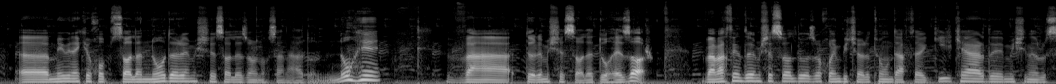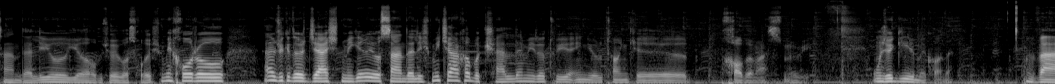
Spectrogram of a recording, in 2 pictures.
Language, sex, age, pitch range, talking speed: English, male, 30-49, 100-130 Hz, 175 wpm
